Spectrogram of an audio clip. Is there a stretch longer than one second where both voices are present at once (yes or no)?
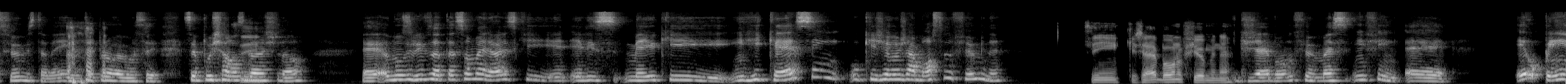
no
